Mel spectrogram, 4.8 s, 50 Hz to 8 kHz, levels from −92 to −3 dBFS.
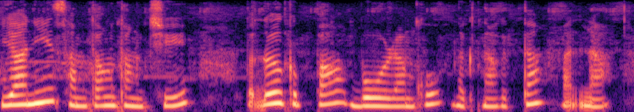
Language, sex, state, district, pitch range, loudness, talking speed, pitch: Garo, female, Meghalaya, South Garo Hills, 220-270 Hz, -16 LUFS, 90 wpm, 240 Hz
